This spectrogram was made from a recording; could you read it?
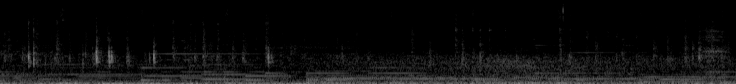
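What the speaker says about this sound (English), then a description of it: "That tappity-tap is my mechanical keyboard." Fast, steady clicking of a mechanical computer keyboard being typed on, close and continuous over a background of game music.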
